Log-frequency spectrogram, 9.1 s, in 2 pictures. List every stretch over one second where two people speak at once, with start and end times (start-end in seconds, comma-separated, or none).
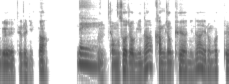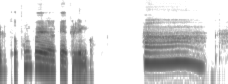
none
